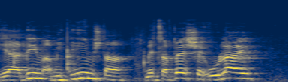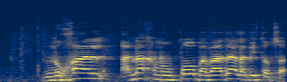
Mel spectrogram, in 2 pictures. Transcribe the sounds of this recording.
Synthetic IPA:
jead̪imamit̪iimʃt̪ame̞t͡sape̞ʃe̞ʔulaj | nuχalanaχnupo̞bavaːdalavit̪o̞t͡sa̰

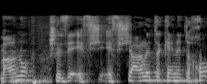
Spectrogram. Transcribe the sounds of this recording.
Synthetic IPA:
maʁnuʃezeʔefʃefʃaʁle̞t̪ake̞net̪aχo̞

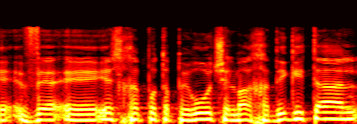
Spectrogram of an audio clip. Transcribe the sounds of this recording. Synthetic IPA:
veʔjʔɛʃleχapot̪apeʁut̪ʃelmaːʁaχad̪iɡital

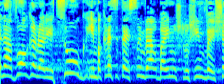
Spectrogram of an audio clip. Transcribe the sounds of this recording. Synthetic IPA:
naːvo̞ʁɡamlalit͡suɡimbaknesetaesʁimveaʁbaimuʃlo̞ʃimveʃ

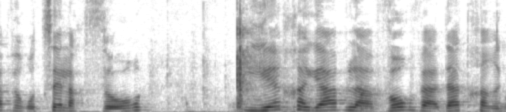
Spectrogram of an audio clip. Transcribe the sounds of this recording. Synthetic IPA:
veʁo̞t͡se̞laχz̥o̞ʁ | ijeχajavlaːvo̞ʁveadatχaʁi

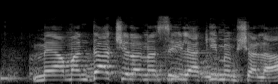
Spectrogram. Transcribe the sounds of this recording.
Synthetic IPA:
meamand̪at̪ʃelanasileakimemʃala

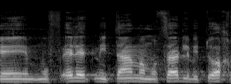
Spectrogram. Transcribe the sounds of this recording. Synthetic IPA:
emufʔe̞let̪mit̪aːmhamut͡sad̪lebituaχ

